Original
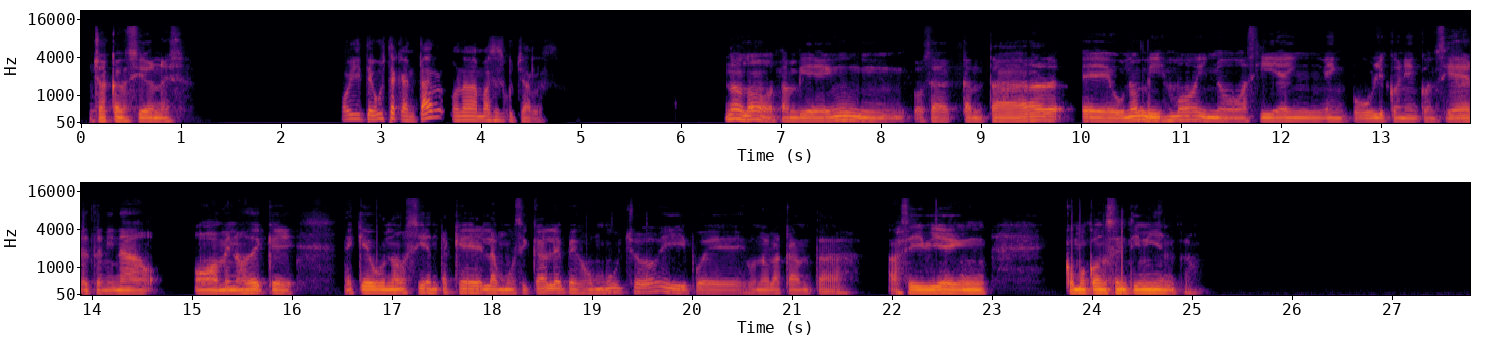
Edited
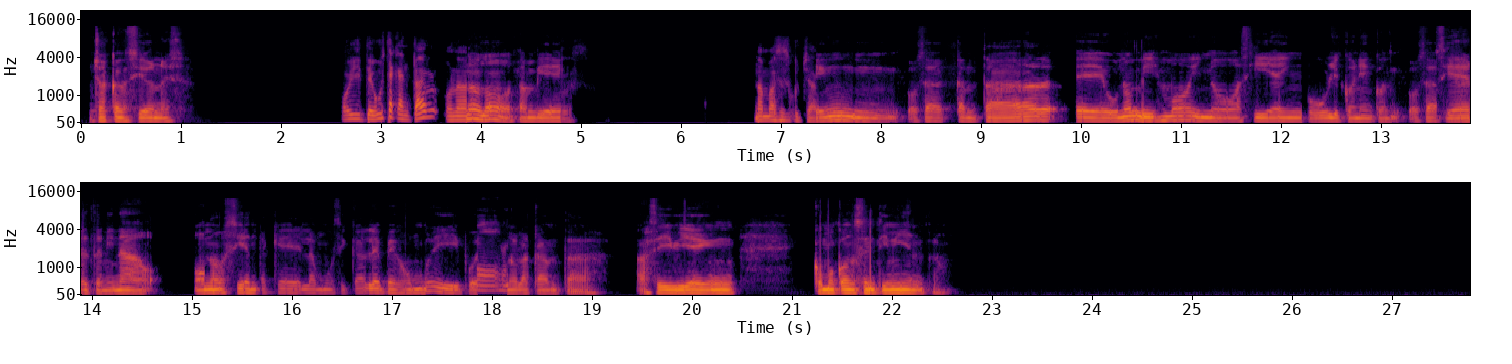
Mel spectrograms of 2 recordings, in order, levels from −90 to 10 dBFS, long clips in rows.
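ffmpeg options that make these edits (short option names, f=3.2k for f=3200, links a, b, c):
-filter_complex "[0:a]asplit=16[a][b][c][d][e][f][g][h][i][j][k][l][m][n][o][p];[a]atrim=end=3.004[q];[b]atrim=start=3:end=3.35,asetpts=PTS-STARTPTS,asetrate=53802,aresample=44100[r];[c]atrim=start=3.346:end=3.912[s];[d]atrim=start=6.468:end=7.412[t];[e]atrim=start=4.488:end=6.472[u];[f]atrim=start=3.908:end=4.492[v];[g]atrim=start=7.408:end=12.262[w];[h]atrim=start=12.648:end=13.552[x];[i]atrim=start=8.148:end=8.602[y];[j]atrim=start=13.548:end=15.122[z];[k]atrim=start=16.928:end=17.492[aa];[l]atrim=start=17.488:end=18.582,asetpts=PTS-STARTPTS,volume=-9.5dB[ab];[m]atrim=start=18.578:end=19.152[ac];[n]atrim=start=19.608:end=20.124[ad];[o]atrim=start=20.12:end=20.67,asetpts=PTS-STARTPTS,asetrate=78939,aresample=44100,atrim=end_sample=13550,asetpts=PTS-STARTPTS[ae];[p]atrim=start=20.666[af];[q][r]acrossfade=d=0.004:c1=hsin:c2=hsin[ag];[ag][s]acrossfade=d=0.004:c1=hsin:c2=hsin[ah];[ah][t]acrossfade=d=0.004:c1=hsin:c2=hsin[ai];[ai][u]acrossfade=d=0.004:c1=hsin:c2=hsin[aj];[aj][v]acrossfade=d=0.004:c1=hsin:c2=hsin[ak];[ak][w]acrossfade=d=0.004:c1=hsin:c2=hsin[al];[al][x]acrossfade=d=0.004:c1=hsin:c2=hsin[am];[am][y]acrossfade=d=0.004:c1=hsin:c2=hsin[an];[an][z]acrossfade=d=0.004:c1=hsin:c2=hsin[ao];[ao][aa]acrossfade=d=0.004:c1=hsin:c2=hsin[ap];[ap][ab]acrossfade=d=0.004:c1=hsin:c2=hsin[aq];[aq][ac]acrossfade=d=0.004:c1=hsin:c2=hsin[ar];[ar][ad]acrossfade=d=0.004:c1=hsin:c2=hsin[as];[as][ae]acrossfade=d=0.004:c1=hsin:c2=hsin[at];[at][af]acrossfade=d=0.004:c1=hsin:c2=hsin"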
